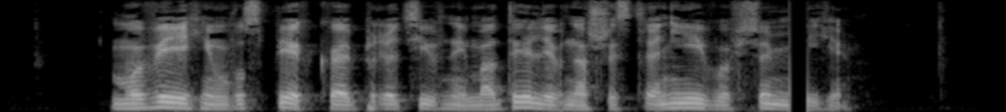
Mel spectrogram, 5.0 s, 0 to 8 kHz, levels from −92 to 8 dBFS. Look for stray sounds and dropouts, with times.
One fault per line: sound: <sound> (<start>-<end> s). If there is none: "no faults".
sound: dropout (3.9-4.0 s)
